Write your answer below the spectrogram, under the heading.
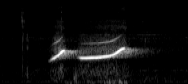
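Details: Pet parrot recorded on an iPhone, producing one loud, clear whistled note that rises sharply, holds level and then sweeps upward again before fading, over faint background hum.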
